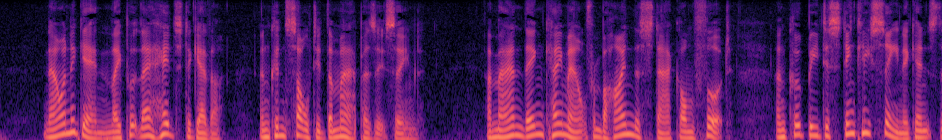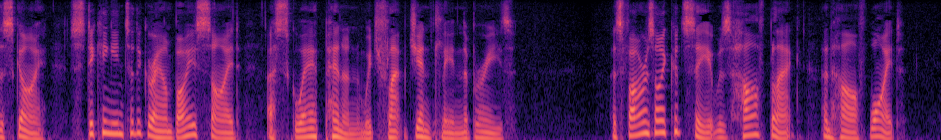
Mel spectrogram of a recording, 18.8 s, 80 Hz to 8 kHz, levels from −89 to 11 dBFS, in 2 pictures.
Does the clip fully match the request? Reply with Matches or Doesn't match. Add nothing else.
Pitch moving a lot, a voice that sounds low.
Doesn't match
